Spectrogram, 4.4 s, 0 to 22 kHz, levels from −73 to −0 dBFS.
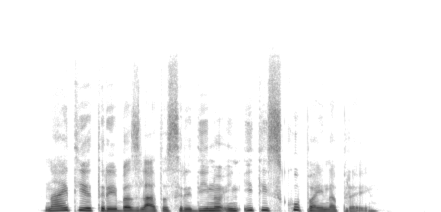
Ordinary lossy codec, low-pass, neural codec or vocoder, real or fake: none; 19.8 kHz; none; real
